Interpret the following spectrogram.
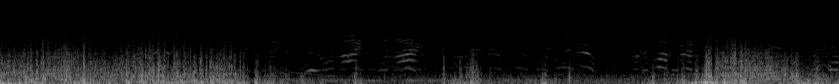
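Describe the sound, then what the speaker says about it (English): Strong gusting wind at an outdoor youth soccer field during a match, a heavy low rumble buffeting the microphone that swells and eases, with commentary talk and distant voices over it. "That wind gets really strong, then it dies down."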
